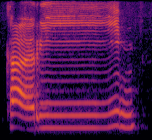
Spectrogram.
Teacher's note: huruf ra ni dia baca dengan ro yang nipis senyum saja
